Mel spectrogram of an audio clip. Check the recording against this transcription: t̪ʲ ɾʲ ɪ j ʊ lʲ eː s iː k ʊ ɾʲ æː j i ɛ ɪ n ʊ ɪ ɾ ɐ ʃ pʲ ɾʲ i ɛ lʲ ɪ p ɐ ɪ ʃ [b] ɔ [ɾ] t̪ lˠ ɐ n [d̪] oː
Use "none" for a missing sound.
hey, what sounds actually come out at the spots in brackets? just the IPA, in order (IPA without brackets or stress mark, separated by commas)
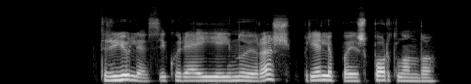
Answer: p, ɾ, d̪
